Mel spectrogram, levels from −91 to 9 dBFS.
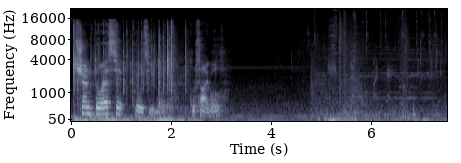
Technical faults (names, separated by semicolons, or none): wrong sample rate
